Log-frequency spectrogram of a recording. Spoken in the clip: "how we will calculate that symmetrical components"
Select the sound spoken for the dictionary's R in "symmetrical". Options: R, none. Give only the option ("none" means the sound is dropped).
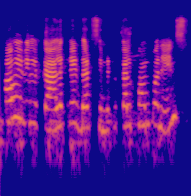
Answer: R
